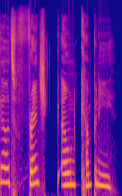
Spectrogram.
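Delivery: very high, slow, sugary, precious cutesy voice. Speaker imitates people who say Target the French way: mimicking people acting all cute. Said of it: "And they get all cute".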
